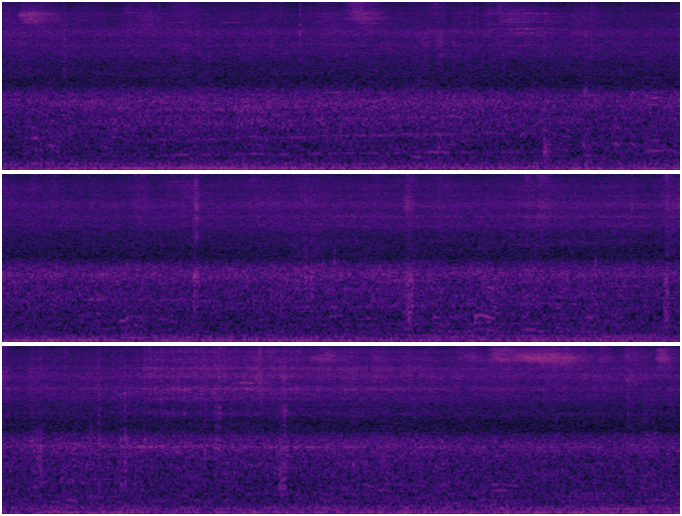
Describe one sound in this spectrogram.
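A crowd of elderly men and women murmurs quietly outdoors.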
